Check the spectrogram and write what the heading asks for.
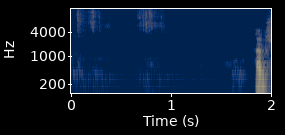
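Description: Two faint, short scuffs in the first second as a plastic screw cap is twisted off a small plastic bottle by gloved hands. A man's voice starts near the end.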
